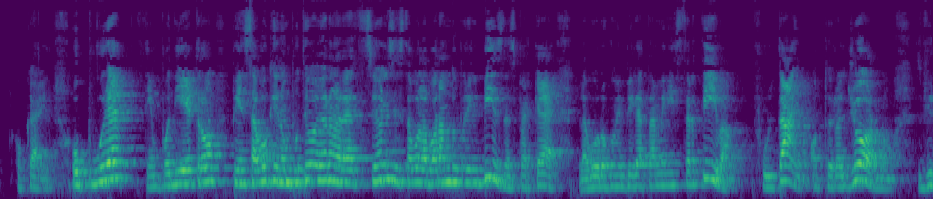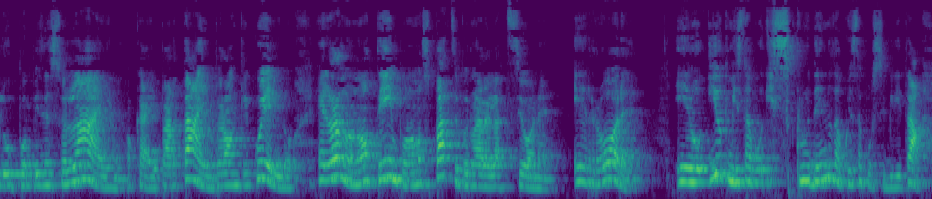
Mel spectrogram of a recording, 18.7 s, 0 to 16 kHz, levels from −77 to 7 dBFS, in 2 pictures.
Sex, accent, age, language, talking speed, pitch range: female, native, 30-49, Italian, 190 wpm, 175-255 Hz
